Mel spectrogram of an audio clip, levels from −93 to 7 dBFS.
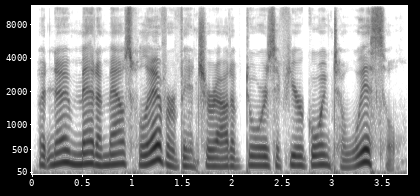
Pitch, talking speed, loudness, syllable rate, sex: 190 Hz, 240 wpm, -18 LUFS, 6.1 syllables/s, female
